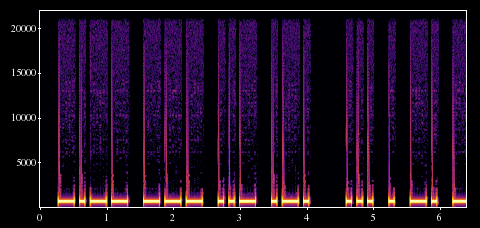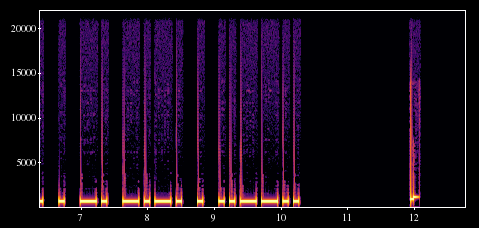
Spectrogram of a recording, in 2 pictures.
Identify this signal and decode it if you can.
Morse code, heard as a keyed tone, about 15 wpm, 700 Hz. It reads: YOUR SENTENCE?
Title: Sentences from Top 1000 Words - Review Part 1 - 15wpm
